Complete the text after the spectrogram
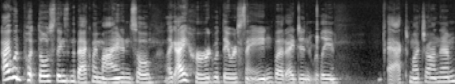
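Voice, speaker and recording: On a very clean recording with a silent background, a woman speaks with an Upper Midwest accent. Her pace is moderate and her pitch variation ordinary. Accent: Upper Midwest (Minnesota). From Minnesota. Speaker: hairstylist. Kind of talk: personal testimony.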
